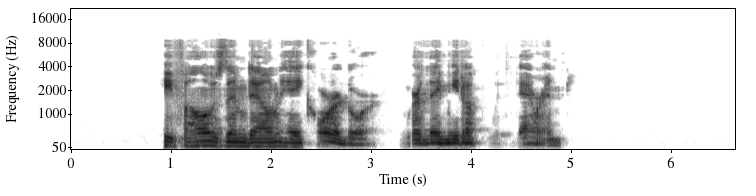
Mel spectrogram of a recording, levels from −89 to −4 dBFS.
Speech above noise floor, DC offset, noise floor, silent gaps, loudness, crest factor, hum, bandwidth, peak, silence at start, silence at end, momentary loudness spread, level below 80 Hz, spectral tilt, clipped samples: 73 dB; under 0.1%; -89 dBFS; none; -16 LUFS; 18 dB; none; 9.4 kHz; 0 dBFS; 0.95 s; 1.75 s; 13 LU; -52 dBFS; -6 dB/octave; under 0.1%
